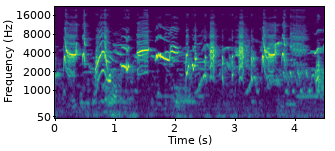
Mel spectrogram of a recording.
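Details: Oriental magpie-robin pouring out its repertoire: dense, loud, varied song of rising and falling whistles, sweeps and squawky notes with barely any pause.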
